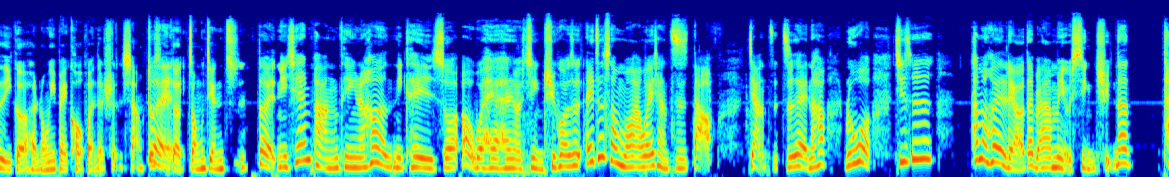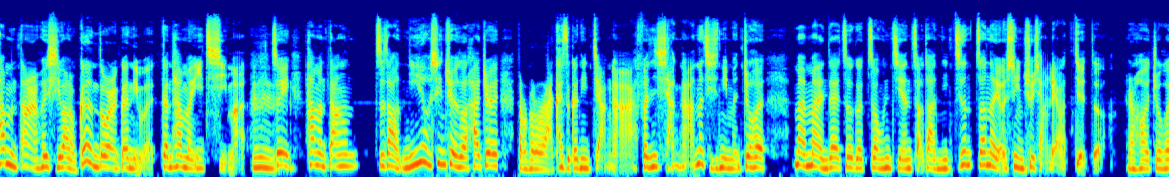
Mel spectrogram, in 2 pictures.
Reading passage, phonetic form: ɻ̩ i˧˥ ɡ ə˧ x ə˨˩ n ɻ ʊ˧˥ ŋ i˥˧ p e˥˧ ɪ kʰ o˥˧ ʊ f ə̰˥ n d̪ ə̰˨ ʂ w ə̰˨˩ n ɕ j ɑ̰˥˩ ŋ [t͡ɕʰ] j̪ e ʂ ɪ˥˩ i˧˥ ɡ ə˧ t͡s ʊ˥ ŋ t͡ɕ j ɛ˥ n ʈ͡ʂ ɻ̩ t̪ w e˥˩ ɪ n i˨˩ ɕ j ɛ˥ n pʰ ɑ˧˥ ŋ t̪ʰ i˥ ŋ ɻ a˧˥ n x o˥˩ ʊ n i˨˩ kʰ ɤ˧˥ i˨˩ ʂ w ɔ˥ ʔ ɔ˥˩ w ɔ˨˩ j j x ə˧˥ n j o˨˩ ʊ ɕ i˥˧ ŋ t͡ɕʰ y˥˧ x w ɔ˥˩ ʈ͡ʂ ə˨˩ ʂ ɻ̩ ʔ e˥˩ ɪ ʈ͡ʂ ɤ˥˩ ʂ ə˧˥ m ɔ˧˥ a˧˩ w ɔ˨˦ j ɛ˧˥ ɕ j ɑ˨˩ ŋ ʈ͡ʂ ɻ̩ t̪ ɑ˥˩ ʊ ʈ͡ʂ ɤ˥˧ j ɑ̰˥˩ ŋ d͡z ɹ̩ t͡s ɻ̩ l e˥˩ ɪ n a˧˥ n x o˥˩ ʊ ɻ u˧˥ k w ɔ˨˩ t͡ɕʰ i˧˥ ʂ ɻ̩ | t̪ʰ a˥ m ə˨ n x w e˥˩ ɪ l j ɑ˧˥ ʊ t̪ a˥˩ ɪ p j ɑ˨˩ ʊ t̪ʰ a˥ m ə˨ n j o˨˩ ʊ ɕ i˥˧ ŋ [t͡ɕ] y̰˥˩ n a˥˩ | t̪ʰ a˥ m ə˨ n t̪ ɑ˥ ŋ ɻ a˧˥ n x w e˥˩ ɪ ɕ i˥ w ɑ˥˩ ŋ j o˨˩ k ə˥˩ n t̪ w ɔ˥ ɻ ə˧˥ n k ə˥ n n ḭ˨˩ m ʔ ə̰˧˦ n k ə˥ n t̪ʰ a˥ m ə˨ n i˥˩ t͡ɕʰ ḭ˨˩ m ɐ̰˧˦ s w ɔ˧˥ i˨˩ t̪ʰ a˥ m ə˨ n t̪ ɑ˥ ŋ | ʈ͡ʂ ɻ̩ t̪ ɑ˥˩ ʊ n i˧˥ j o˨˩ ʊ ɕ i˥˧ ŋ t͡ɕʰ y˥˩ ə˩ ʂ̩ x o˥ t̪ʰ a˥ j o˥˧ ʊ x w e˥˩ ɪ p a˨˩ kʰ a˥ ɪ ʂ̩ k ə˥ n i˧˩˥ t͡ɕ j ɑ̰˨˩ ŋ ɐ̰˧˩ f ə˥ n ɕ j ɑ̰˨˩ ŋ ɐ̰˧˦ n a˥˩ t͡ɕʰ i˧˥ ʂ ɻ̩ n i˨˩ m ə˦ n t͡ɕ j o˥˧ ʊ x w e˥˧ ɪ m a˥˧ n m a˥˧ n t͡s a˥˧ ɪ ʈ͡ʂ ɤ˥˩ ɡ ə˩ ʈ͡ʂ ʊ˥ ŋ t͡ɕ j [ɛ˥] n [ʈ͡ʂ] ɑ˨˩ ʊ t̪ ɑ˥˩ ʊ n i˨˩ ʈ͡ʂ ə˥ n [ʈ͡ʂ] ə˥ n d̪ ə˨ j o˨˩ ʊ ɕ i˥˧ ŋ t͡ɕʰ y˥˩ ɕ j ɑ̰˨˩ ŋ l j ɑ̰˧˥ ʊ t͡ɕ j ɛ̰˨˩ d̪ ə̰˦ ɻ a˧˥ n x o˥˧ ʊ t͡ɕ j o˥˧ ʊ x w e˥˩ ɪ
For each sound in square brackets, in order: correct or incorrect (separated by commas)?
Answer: incorrect, incorrect, correct, correct, correct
